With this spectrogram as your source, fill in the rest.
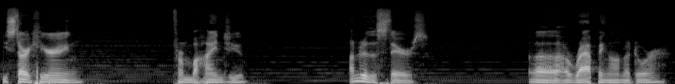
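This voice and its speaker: A man narrates a tabletop game as game master in a low voice. He talks in a halting, filler-heavy way. Soft music sits quietly behind him. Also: flat delivery.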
